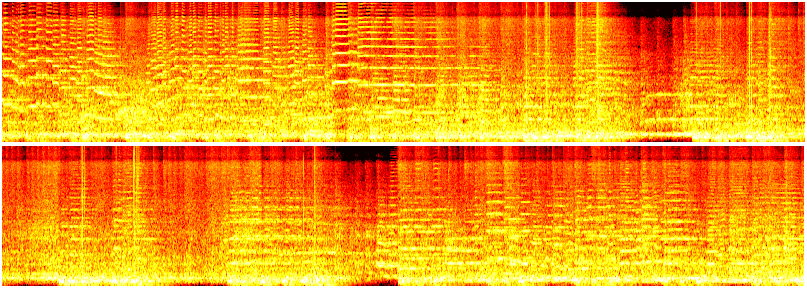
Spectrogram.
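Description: A Brazilian fanfarra (brass-and-percussion band) playing in full ensemble: trumpets, trombones, euphoniums and sousaphones. Partway through, the low brass drops out for short moments several times.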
